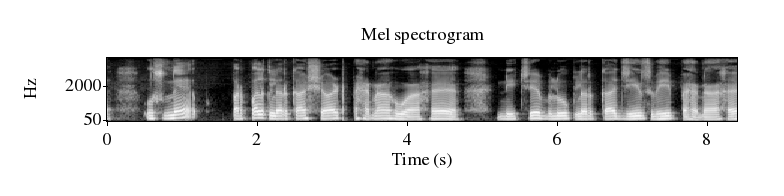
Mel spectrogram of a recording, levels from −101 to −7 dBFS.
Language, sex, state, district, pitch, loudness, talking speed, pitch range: Hindi, male, Jharkhand, Palamu, 125 Hz, -15 LUFS, 115 wpm, 115-130 Hz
